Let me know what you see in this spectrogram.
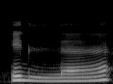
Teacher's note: الف مد اللہ ہوگا اور تھوڑا پریس ہوگا کیونکہ تشدید ہے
